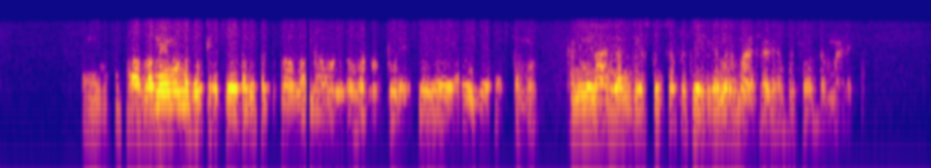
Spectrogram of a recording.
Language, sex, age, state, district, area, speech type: Telugu, male, 60+, Andhra Pradesh, Konaseema, rural, conversation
